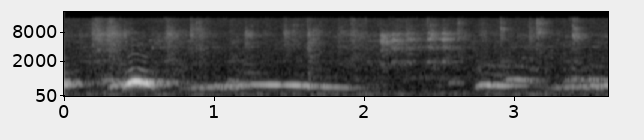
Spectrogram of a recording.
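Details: Spotted dove (tekukur) lure call of the rare kuk 2 and kuk 3 type: one long drawn-out low coo sliding gently downward, then two shorter mellow coos after a brief pause, over a quiet background hum.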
